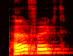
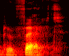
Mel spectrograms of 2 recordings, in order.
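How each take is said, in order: First: High, loud PER in perfect; stress on first syllable. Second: FECT in perfect stressed, lower voice; stress on last syllable. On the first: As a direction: punch perfect as PER-fect. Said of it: "stress on the first syllable". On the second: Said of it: "stress on the last syllable". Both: Shown as a demonstration.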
